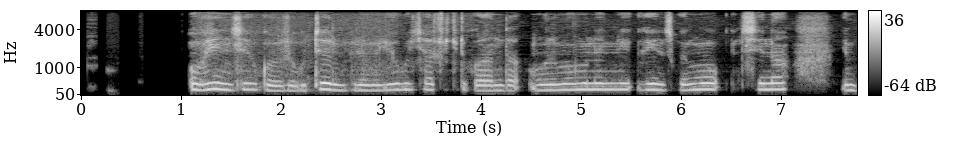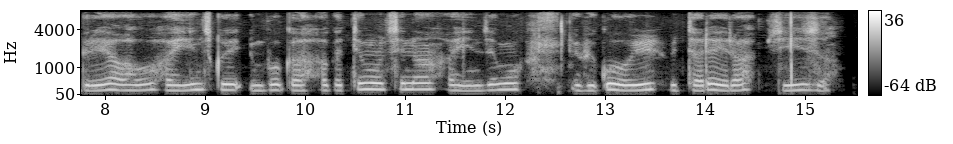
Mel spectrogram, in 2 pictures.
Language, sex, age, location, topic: Kinyarwanda, male, 50+, Nyagatare, agriculture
